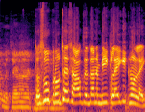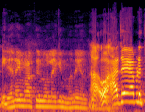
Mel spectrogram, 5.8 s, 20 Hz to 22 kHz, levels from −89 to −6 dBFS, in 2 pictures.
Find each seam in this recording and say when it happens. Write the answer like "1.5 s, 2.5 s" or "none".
none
